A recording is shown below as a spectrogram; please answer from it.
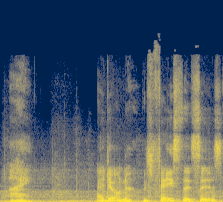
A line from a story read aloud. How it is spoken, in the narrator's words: Christina sobbed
